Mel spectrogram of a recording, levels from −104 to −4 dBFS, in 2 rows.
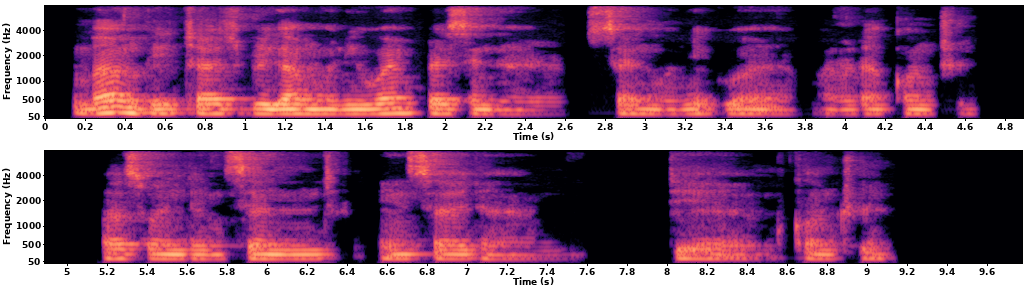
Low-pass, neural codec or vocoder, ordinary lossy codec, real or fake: none; none; none; real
